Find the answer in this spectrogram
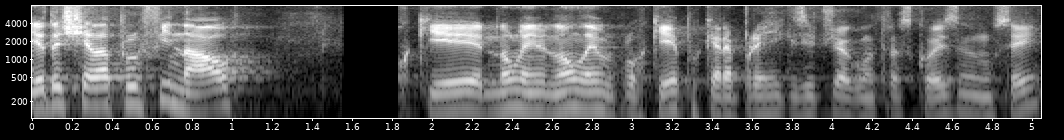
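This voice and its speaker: A man's ordinary pitch movement comes through on a very clean recording with a silent backdrop. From Brazil, Paraíba (João Pessoa). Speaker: software developer. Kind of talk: casual podcast interview.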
